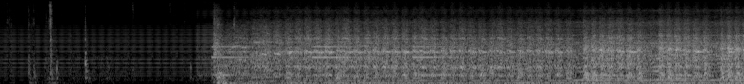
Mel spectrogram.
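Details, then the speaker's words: Land Rover Discovery 2 that sat for three years with a bad misfire, first start with the battery just reconnected: even starter churn about 3.5 beats a second that doesn't catch cleanly. Air in the fuel line is suspected; it later runs smoothly. "That's not good. Probably still air in the fuel line."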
